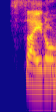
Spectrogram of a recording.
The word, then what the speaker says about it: Seidel: Seidel rhymes with title.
